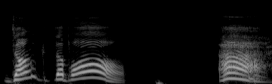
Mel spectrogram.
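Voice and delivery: high, slow, loud plea; exasperated yell. Real, not acted. Fan yelling at Kessler one last time, exasperated. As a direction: drag it out, pleading.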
